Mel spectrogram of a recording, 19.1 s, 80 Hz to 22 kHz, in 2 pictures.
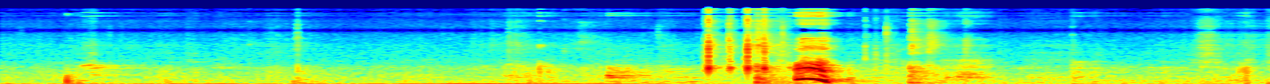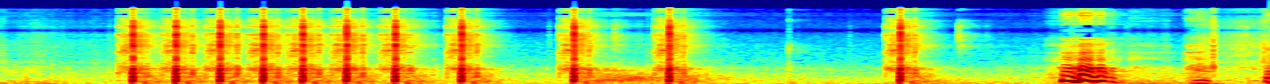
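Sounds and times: airsoft gun single shots: 0:10.4 - 0:14.8, 0:16.2 - 0:16.6.

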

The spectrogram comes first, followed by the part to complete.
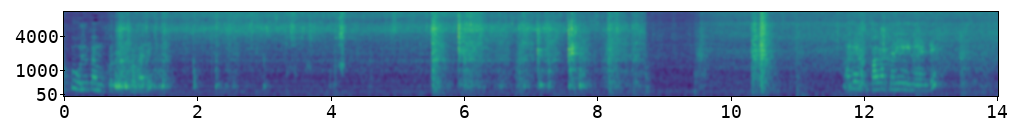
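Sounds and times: onions sizzling in oil: 0:00.5 - 0:08.8, 0:09.7 - 0:14.0
wooden spatula scraping a pot: 0:05.8 - 0:08.8.

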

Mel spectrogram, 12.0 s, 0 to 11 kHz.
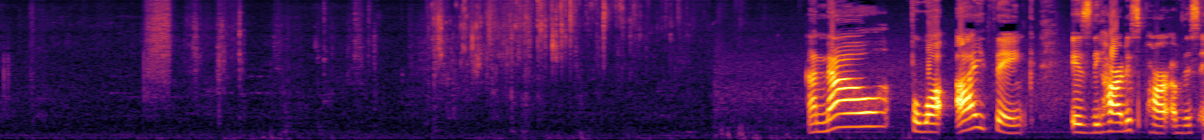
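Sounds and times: water trickling and dripping: 0:04.1 - 0:07.5.

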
